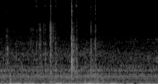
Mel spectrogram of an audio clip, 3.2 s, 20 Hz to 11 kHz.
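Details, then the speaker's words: Hard drive in a salvaged retro PC from an e-waste haul, booting Windows 95: light, quick irregular ticks and soft clicks over a quiet hum, with no grinding or repeated clunking. Normal hard drive seek. "and boot it does it's got windows 95. yeah a little hard drive sounds good"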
